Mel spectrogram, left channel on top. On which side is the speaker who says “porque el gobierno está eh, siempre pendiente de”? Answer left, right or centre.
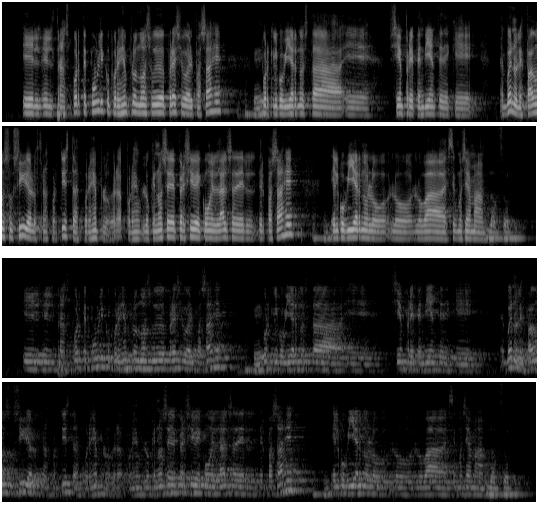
Left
